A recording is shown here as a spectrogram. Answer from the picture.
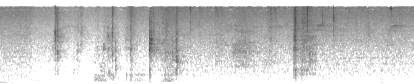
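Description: Faint sounds of fish-and-tapioca paste being mixed in a plastic bowl: a few light clicks of a spoon against the bowl and soft squishing of the sticky paste.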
